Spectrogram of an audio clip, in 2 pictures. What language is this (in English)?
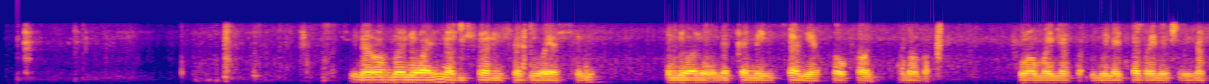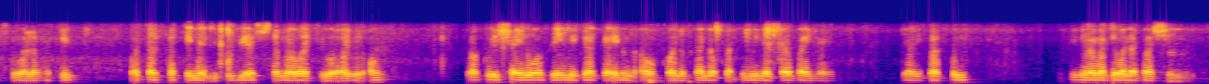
Malay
